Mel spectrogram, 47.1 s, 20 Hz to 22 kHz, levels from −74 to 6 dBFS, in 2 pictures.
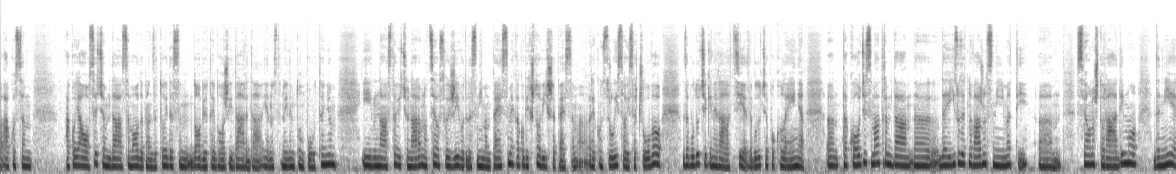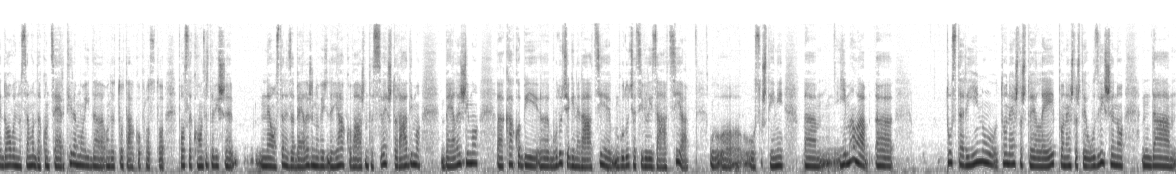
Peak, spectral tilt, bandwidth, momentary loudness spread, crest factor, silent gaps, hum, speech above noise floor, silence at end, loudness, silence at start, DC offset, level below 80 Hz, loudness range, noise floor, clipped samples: -6 dBFS; -6.5 dB/octave; 13.5 kHz; 6 LU; 10 dB; none; none; 26 dB; 0 s; -17 LUFS; 0 s; under 0.1%; -44 dBFS; 3 LU; -41 dBFS; under 0.1%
